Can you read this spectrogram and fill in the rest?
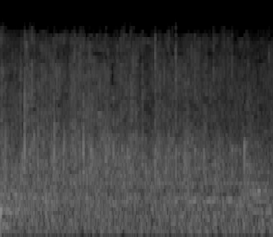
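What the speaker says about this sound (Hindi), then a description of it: "इनके लिए मैं जोरदार तालियों की गड़गड़ाहट से स्वागत चाहता हूं।" An audience at a political rally claps steadily to welcome Akash Anand, a continuous dense patter of many hands heard at moderate distance without pauses.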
